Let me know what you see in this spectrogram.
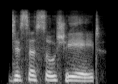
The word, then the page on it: disassociate: Indian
